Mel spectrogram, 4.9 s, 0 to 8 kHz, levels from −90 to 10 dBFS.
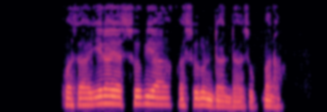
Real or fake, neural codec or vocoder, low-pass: real; none; 7.2 kHz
